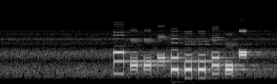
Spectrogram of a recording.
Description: Multi-frequency trunk signalling (R1, as on North American trunks), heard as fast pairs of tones, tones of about 70 ms. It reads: KP 33642251 ST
